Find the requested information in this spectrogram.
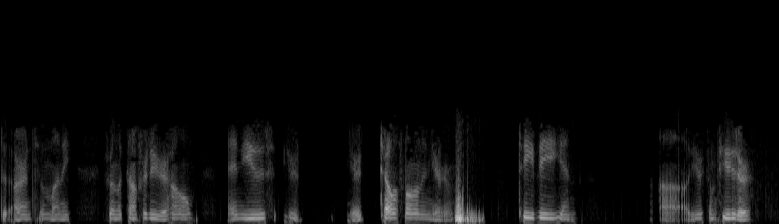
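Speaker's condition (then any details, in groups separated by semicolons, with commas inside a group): Parkinson's disease; tremor in right hand, stiff right fingers; using AO scanner technology, reports feeling better; shaky voice, voice getting better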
